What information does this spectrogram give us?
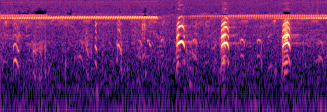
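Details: Black-winged stilt uttering three loud, sharp yelping notes spaced about half a second apart after softer calls, against a continuous high-pitched whine.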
